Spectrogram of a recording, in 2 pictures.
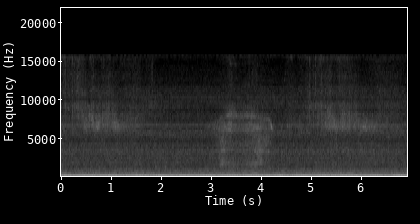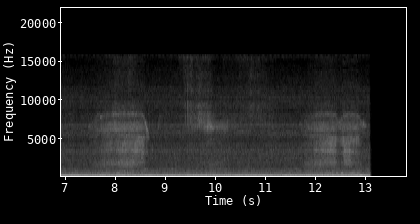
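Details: Sleeping pet beagle snoring, not at his loudest: soft, breathy rasping bursts recur every two to four seconds over a steady low electrical hum, with no voices.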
